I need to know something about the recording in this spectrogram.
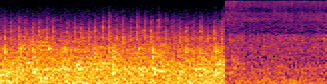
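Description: A crowd of people chatter loudly nearby.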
